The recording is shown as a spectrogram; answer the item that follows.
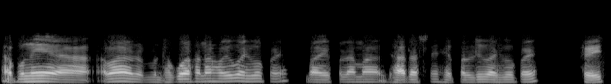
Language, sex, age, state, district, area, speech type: Assamese, male, 18-30, Assam, Lakhimpur, rural, conversation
